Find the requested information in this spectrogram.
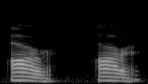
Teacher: R일 때는 혀가 입천장에 닿지 않죠.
